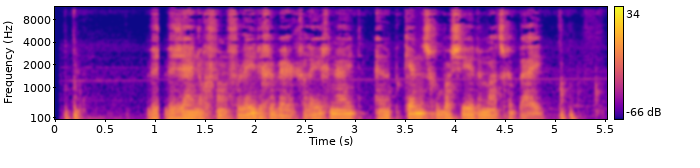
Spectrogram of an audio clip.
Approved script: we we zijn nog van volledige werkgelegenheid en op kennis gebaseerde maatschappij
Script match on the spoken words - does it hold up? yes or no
yes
